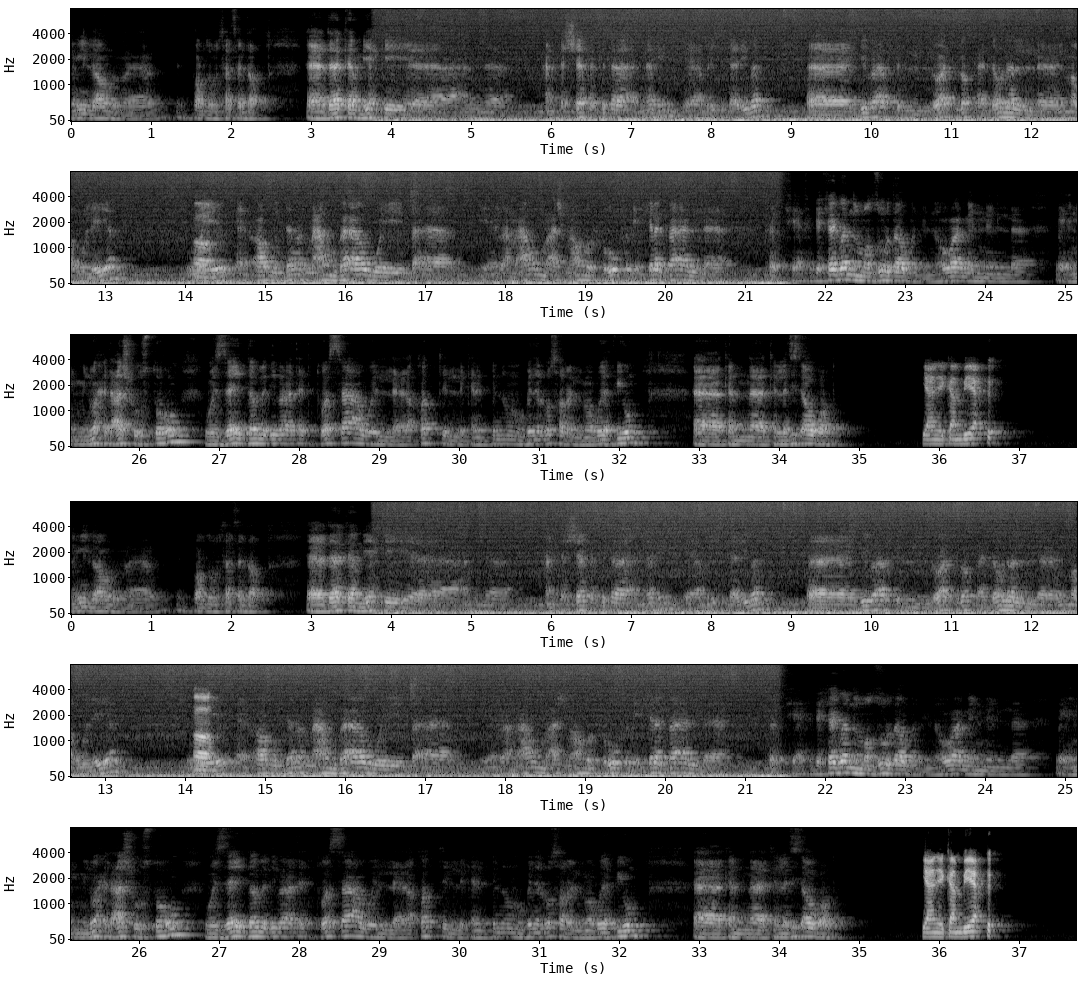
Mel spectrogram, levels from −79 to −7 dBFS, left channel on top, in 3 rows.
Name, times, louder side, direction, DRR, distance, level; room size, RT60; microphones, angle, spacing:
voice 1, 0.0-5.5 5.9-13.2 14.0-24.5 24.9-34.7, left 1 dB, 45° left, 1.1 m, -34 dB
sound 1, 3.7-21.5, right 1 dB, 20° right, 1.0 m, -31 dB
voice 2, 35.8-36.6, right 8 dB, 65° right, 0.4 m, -24 dB
11.0 x 4.2 x 2.4 m
head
